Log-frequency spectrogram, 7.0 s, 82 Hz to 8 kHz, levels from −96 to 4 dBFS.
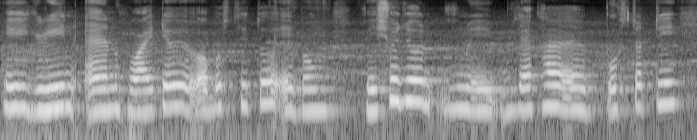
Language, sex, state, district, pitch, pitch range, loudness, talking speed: Bengali, female, West Bengal, Cooch Behar, 230 Hz, 215-245 Hz, -16 LUFS, 110 wpm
